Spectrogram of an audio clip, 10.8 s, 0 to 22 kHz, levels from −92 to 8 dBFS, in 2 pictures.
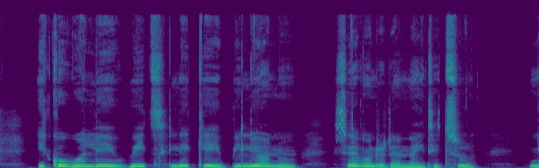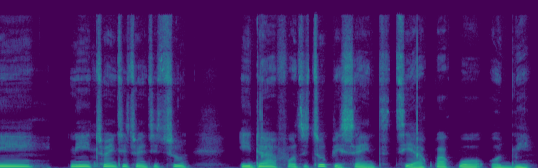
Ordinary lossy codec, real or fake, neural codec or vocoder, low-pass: none; real; none; none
